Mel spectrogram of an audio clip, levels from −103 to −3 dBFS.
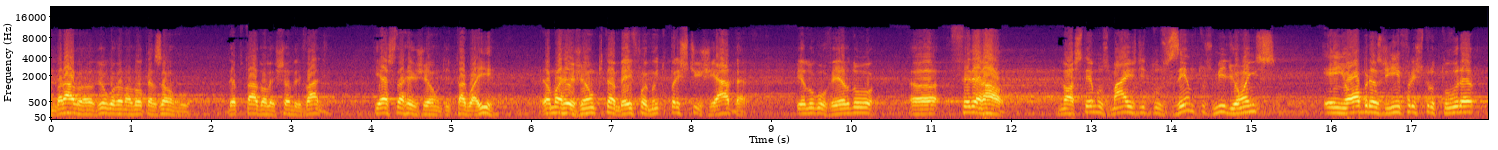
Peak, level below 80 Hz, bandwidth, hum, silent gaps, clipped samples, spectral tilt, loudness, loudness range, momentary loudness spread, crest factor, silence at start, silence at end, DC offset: -4 dBFS; -48 dBFS; 11.5 kHz; none; none; under 0.1%; -5.5 dB/octave; -15 LUFS; 3 LU; 15 LU; 12 dB; 0 s; 0 s; under 0.1%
